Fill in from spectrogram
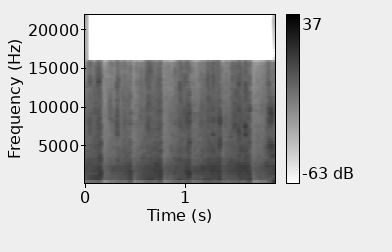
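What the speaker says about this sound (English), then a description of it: "Round of applause for Trillium." An audience applauds a poet named Trillium at the Verselandia poetry slam, a steady, dense wash of many hands clapping close by, running continuously without speech over it.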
